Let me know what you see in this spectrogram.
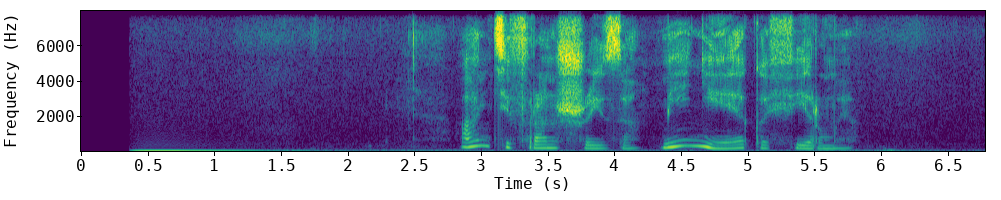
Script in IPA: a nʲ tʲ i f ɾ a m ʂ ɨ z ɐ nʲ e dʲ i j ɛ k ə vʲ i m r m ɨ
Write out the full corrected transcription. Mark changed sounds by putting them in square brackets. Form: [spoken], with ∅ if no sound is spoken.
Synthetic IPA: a nʲ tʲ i f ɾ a [n] ʂ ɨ z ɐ [mʲ] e [nʲ] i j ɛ k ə [fʲ] i [∅] r m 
